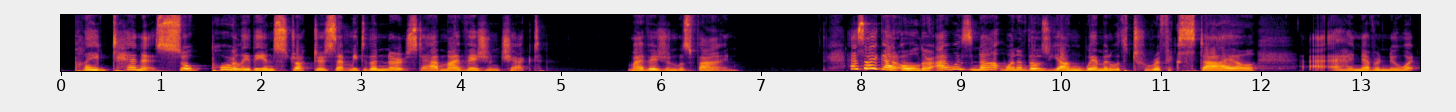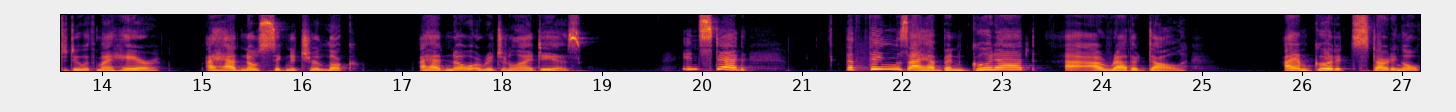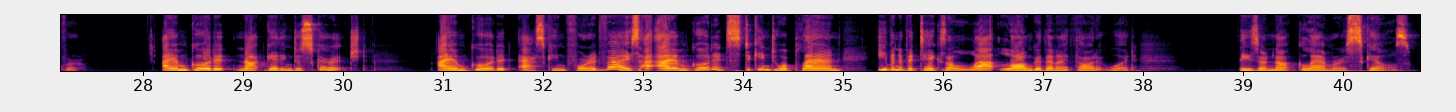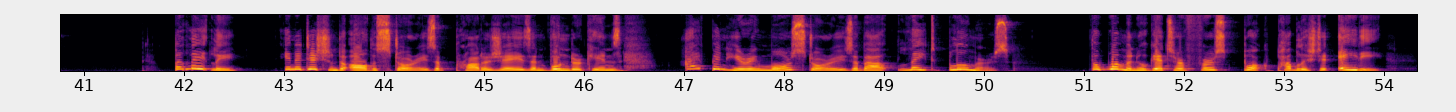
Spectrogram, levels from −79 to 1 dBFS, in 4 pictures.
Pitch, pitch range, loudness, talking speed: 245 Hz, 205-320 Hz, -17 LUFS, 155 wpm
